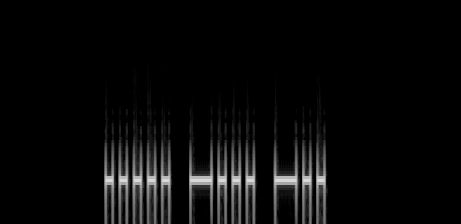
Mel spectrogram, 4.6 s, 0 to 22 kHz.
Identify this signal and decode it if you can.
Morse code, heard as a keyed tone, about 17 wpm, 700 Hz. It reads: 5BD
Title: Three Challenging Letter-Number Combinations 17wpm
